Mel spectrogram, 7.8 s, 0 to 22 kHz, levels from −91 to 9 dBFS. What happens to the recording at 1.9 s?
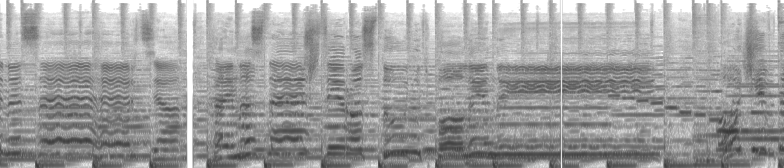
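A corrupt frame muted gap cuts the audio from 1.86 to 1.93 s: damaged compressed frames were rejected and replaced by silence, roughly three frames' worth. It shows as a flat waveform and a blank full-band column on the spectrogram.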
